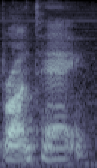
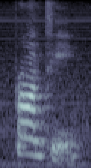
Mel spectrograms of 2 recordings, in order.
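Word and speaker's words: Brontë: not an um out it is a diasis and it just means that you should pronounce the E Bronte which leads me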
